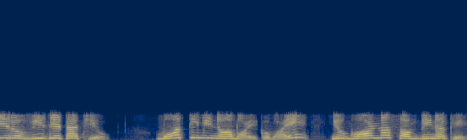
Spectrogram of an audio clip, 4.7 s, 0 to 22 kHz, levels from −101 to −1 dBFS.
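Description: From start to end, the speech has nothing above about 4.1 kHz, so it sounds narrow and boxed in. The tone is rough and grainy, with a hissy texture where detail should be. The cause is likely Opus compression at a very low bitrate, around 8 kbps by the sound. In its music mode the codec keeps each band's energy but fills starved bands with noise or folded copies. That turns clean tone into grit.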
